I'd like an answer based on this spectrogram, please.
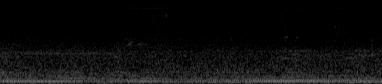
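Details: Swarm of Amenia blowflies gathered on fallen palm fruit, Sunshine Coast, Queensland, April 2023: a steady, low droning hum from many wings, overlapping and constant, with faint background rustle.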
